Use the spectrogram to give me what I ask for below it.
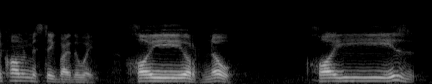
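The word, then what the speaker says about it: خير: Khayr. No. Khayr. Light, because there is a ya before it.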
